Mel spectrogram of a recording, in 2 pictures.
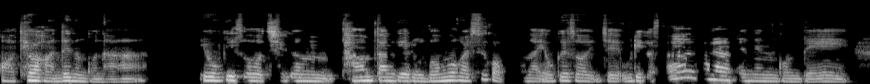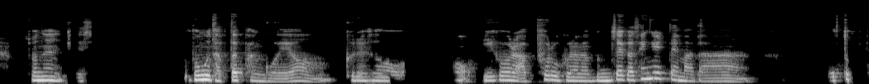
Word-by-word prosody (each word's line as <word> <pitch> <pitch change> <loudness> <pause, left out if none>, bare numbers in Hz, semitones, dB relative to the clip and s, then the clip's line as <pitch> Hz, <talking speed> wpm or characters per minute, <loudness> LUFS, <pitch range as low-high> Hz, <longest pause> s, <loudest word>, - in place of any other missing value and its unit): '아, 155 -2 -3
대화가 170 -2 +5
안 140 -1 -2
되는구나. 130 -6 -2 0.6
여기서 175 -2 +3
지금 155 -3 0
다음 170 +2 +3
단계로 165 -3 +1
넘어갈 170 +3 +2
수가 220 +7 -2
없구나.' 145 -1 -9
여기서 160 -1 -2
인제 145 +1 -4
우리가 160 +3 -2
쌓아가야 240 -10 +1
되는 155 -2 -4
건데 135 -1 -5 0.5
저는 190 -2 +4
되게 160 - -11
시 - - -10 1.0
너무 215 +1 +9
답답한 180 -3 0
거예요. 145 +5 -5
그래서 180 -2 -1 0.8
어 - - -7
이걸 190 +1 +1
'앞으로 180 +8 -1 0.3
문제가 180 +5 +3
생길 265 +4 +2
때마다 145 - -3 0.8
어떻게 - - -4
165 Hz, 260 characters per minute, -19 LUFS, 145-185 Hz, 1.0 s, 너무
